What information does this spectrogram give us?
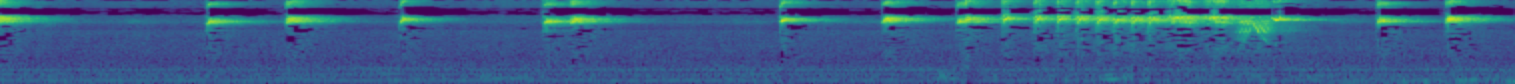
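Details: A female bananaquit gives piercing high chips, breaks into a fast, very high twittering trill partway through, then returns to single sharp notes.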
